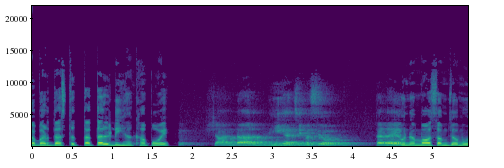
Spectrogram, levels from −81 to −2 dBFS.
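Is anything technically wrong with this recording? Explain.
Yes. A switch to a distant microphone occurs from 1.85 s to 4.60 s. The close microphone's feed seems to drop out, and the audio is likely picked up by a microphone farther away, such as one on a camera. The voice abruptly turns roomy and hollow, thinner in the bass and about 5 dB quieter, with room noise rising to around 35 dB below the speech. At 4.60 s it snaps straight back to the close, fuller sound.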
